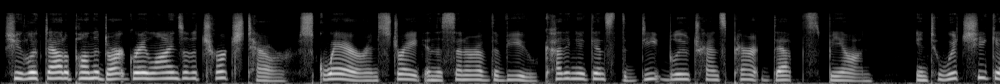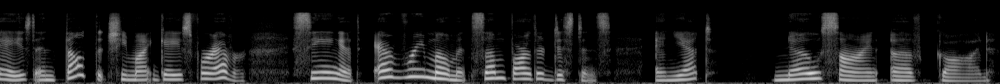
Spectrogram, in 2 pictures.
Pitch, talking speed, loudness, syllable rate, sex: 230 Hz, 160 wpm, -21 LUFS, 4.1 syllables/s, female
